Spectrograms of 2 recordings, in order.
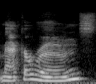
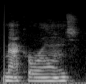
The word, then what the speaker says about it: macaron: cookies As a treat they're not macaroons those are the ones with the coconut macarons macarons or something different there's only one o in there and I always say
